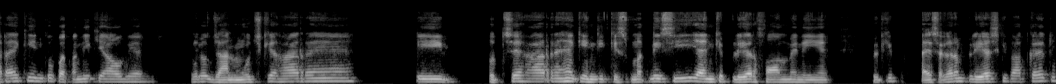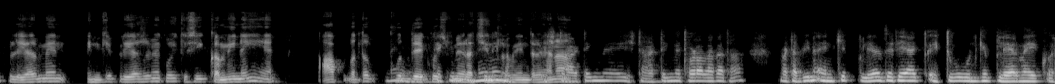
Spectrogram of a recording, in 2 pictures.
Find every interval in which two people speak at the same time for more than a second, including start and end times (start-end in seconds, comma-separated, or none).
14.4-16.2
